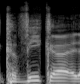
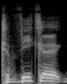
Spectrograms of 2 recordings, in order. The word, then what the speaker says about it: Tavita: And Garth is related to Kavika. I know it's spelled Tavita, but it's pronounced Kavika Gagne, who plays on the BYU football program.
